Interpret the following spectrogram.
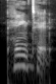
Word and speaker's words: painted: Paint, paint, paint, painted, painted. Al igual que cuando termina en la D, cuando termina en la T, usted también pronuncia al final ED.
